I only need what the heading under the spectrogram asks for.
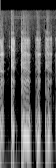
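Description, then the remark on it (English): A quick fit of coughing, about five short, harsh bursts in rapid succession, fairly loud, with no talking. “cough, cough.”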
